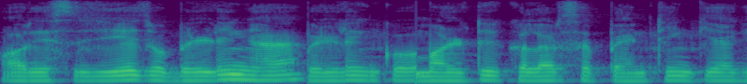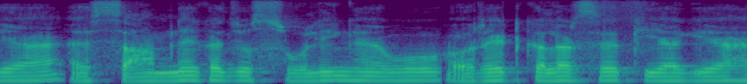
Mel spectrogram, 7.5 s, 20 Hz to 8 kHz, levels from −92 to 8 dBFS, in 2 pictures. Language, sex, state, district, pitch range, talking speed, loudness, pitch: Hindi, male, Jharkhand, Jamtara, 110-115 Hz, 225 wpm, -28 LUFS, 110 Hz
